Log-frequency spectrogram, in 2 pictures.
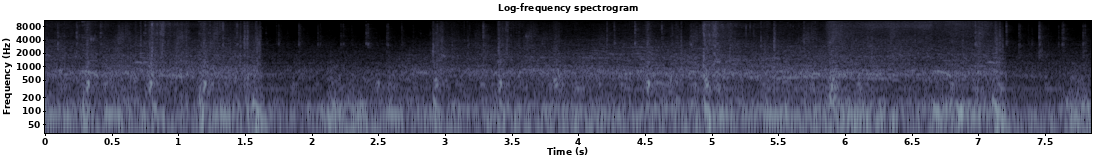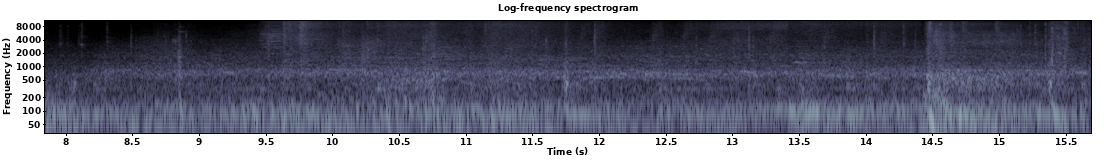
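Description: Game sound effects of slashes and impacts clash rapidly.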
